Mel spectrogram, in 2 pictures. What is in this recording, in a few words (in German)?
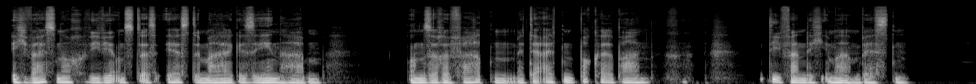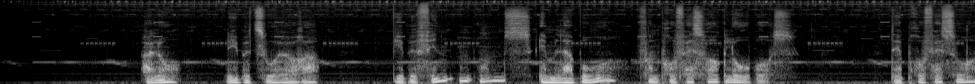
sanft nah authentisch nachdenklich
